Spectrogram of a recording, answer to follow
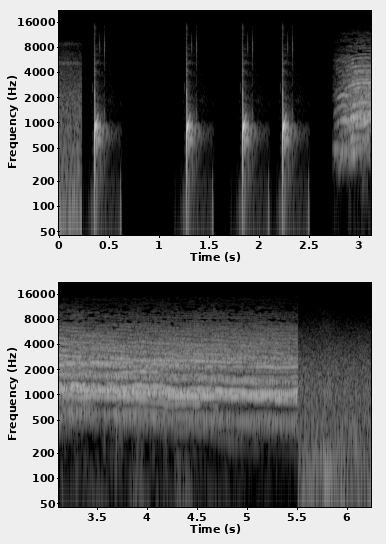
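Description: Four quick cartoon pop sound effects over dead silence, then a bright, many-toned sound effect swelling for about three seconds and cutting off suddenly.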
